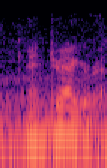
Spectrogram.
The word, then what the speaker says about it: Mandragora: Did I say that right? – Mm-hmm. – Good. – Mandragora. – Mandragora. – Not Mandragora.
